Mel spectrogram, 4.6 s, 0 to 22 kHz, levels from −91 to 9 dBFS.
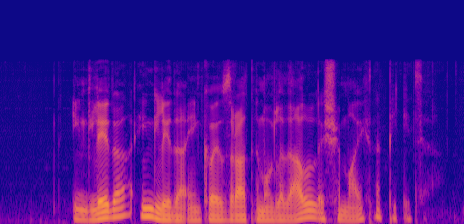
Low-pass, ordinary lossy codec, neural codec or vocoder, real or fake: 7.2 kHz; none; codec, 16 kHz, 4 kbps, X-Codec, HuBERT features, trained on LibriSpeech; fake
